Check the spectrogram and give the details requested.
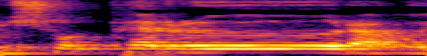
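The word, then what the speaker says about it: שופר: 이건 쇼페르라고 이렇게 발음하는데 요 나팔은 전쟁할 때 써요.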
